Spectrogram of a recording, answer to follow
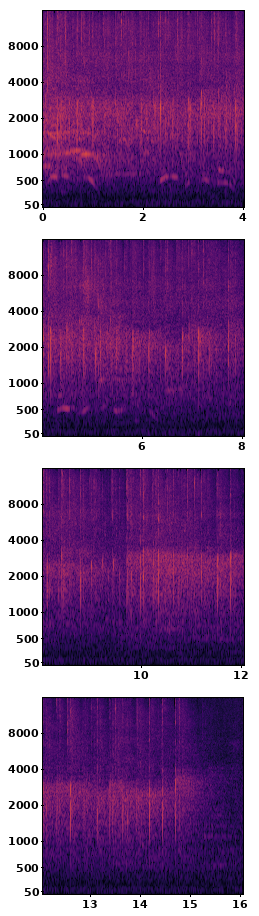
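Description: Spectators clapping, with a few voices calling out in the first few seconds; the applause fades out about a second before the end.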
